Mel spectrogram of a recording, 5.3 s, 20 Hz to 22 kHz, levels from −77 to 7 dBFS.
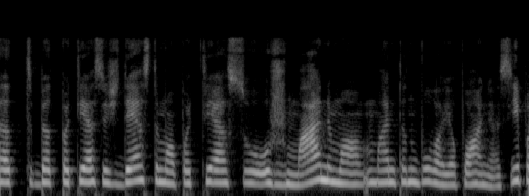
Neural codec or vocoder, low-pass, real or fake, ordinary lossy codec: vocoder, 24 kHz, 100 mel bands, Vocos; 10.8 kHz; fake; MP3, 64 kbps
